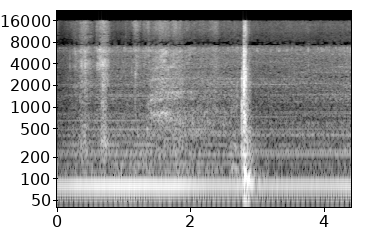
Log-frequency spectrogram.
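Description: Hyundai Santa Fe Classic's V6 idling steadily just after a cold start in −32 °C frost. A car door shuts with a single sharp thud about three seconds in.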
